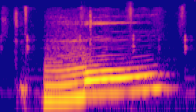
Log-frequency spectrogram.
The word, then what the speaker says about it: modal: Okay, the correct pronunciation of this word is, let me write it here, modal. Okay, mode, right, na ki modal.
